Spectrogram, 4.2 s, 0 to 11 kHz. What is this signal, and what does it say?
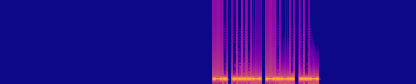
Morse code, heard as a keyed tone, about 51 wpm, 700 Hz. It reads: N4CU
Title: USA Call Signs - 4 Characters - 50wpm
